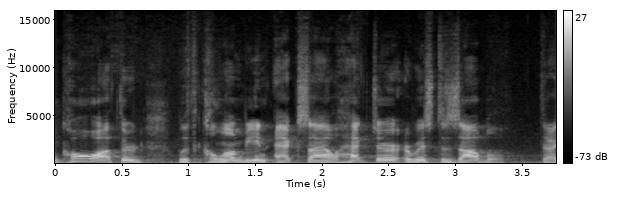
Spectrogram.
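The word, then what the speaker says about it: Aristizábal: activism and transformation co-authored with Colombian Exile Hector Arista zabel did I say it right you got you're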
